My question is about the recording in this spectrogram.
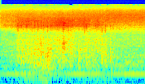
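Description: Steady electrical hum with an even hiss: the background noise of an old recording, heard in a pause between speech.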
